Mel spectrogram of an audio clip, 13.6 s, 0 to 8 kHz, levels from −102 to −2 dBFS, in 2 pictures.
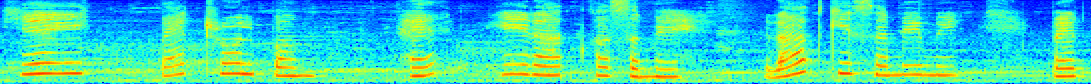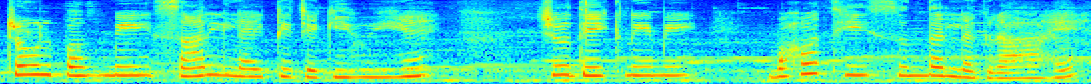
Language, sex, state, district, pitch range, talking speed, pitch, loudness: Angika, female, Bihar, Araria, 285-345 Hz, 145 wpm, 315 Hz, -26 LUFS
